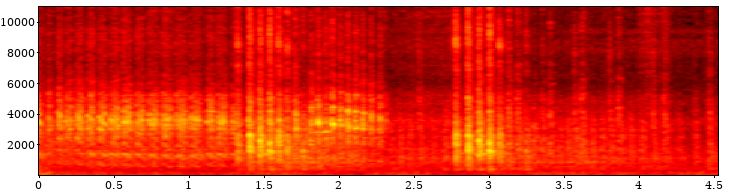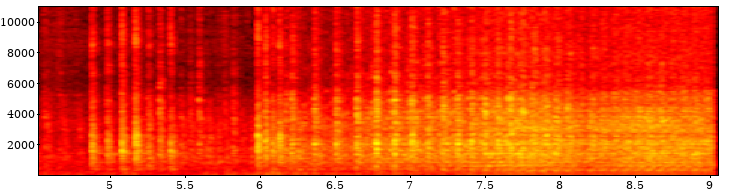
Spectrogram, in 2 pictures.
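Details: Massey Ferguson 50HX backhoe loader, 4-cylinder Perkins diesel, hydraulic pump not yet connected to the engine: cranking bursts, then it catches and settles into a steady even idle clatter; starts and runs properly.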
